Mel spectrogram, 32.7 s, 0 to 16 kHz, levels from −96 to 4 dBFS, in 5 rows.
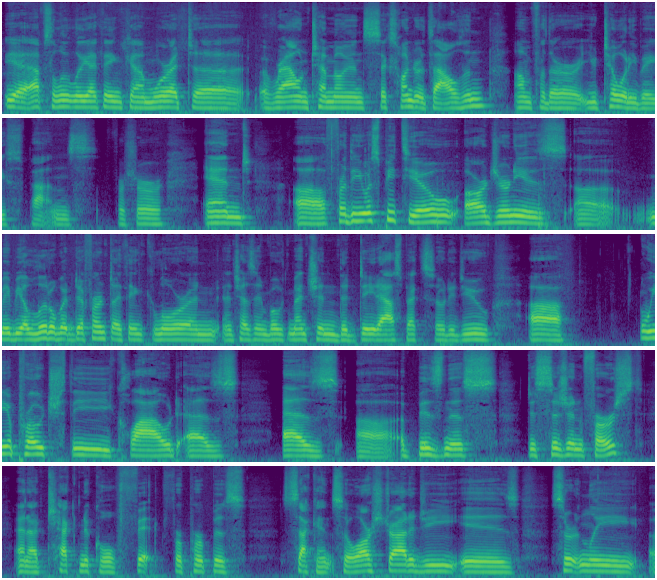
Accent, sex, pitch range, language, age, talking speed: American, female, 145-165 Hz, English, 50-69, 125 wpm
